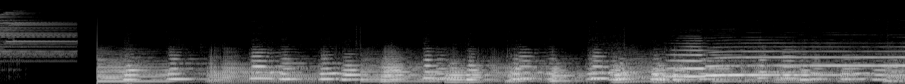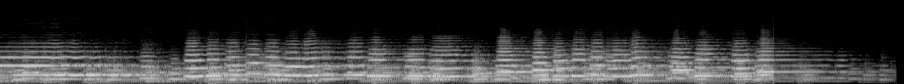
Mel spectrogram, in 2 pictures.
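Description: A short high chime, then a brass ensemble playing a lively tune, trombone and trumpets to the fore. The music grows busier about halfway through and fades out near the end.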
